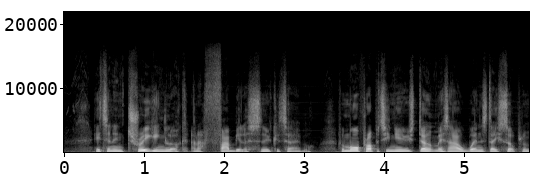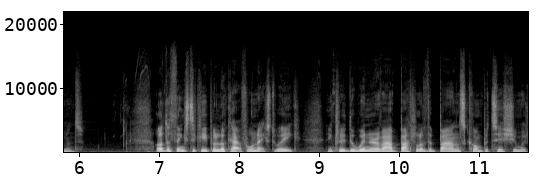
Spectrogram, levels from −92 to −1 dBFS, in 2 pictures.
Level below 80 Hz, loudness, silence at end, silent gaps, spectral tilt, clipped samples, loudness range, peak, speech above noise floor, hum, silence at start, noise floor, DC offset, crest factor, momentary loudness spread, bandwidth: -60 dBFS; -28 LUFS; 0 s; none; -6 dB/octave; under 0.1%; 4 LU; -8 dBFS; 32 dB; none; 0.4 s; -60 dBFS; under 0.1%; 20 dB; 13 LU; 14 kHz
